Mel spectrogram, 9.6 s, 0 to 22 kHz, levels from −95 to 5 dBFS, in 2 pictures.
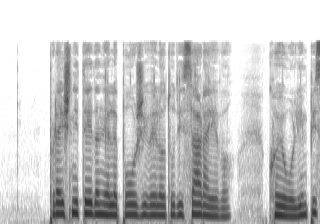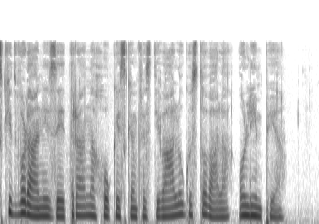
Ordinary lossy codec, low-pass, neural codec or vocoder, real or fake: MP3, 64 kbps; 9.9 kHz; none; real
